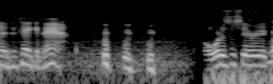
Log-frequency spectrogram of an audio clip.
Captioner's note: chuckling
